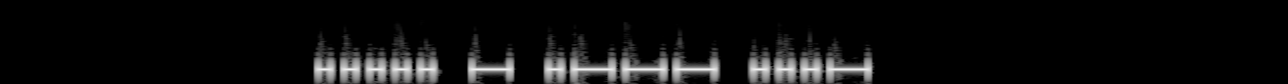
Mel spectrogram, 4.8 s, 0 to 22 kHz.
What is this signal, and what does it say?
Morse code, heard as a keyed tone, about 25 wpm, 700 Hz. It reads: 5TJV
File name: practice / 25wpm / Four Letter-Number Combinations - 25wpm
